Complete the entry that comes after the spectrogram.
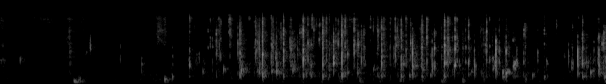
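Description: A plastic bottle of high-flow acrylic paint with a mixing ball is shaken to mix the paint. A few faint, scattered clicks come first, then from about two seconds in the shaking turns into a dense, fast, bright rattle of the ball knocking inside. The ball is moving freely, so the paint is mixing as it should.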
